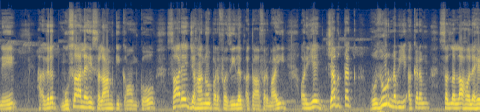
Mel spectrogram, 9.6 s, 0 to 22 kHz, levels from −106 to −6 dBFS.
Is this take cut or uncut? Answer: cut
